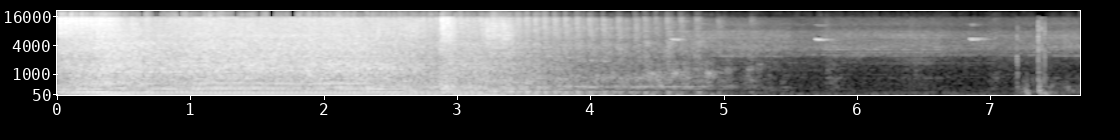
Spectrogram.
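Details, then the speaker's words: Free used small gas yard machine, only washed off, restarted by pulling the kill cable back out: runs smooth and even at a steady speed, then winds down and stops cleanly when the cable is pushed in. Healthy engine. "This is amazing. All I really did is wash it off."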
